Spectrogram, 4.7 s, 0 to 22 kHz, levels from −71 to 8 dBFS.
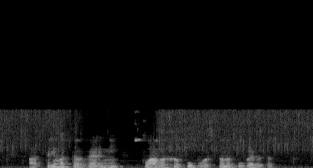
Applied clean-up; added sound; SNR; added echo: none; Water tap, faucet; 18 dB; none.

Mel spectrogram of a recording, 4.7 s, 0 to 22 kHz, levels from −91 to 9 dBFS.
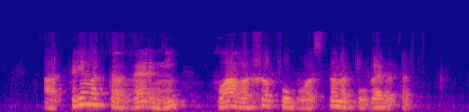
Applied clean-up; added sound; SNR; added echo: neural separator model SepFormer DNS4.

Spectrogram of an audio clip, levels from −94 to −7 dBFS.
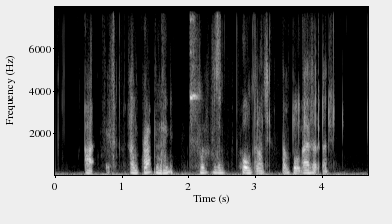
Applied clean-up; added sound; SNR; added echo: neural diffusion model UNIVERSE++.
